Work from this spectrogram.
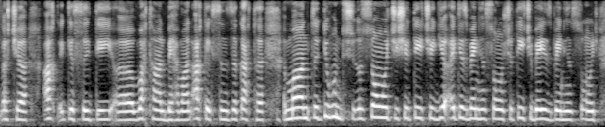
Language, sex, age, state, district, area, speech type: Kashmiri, female, 30-45, Jammu and Kashmir, Srinagar, rural, spontaneous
